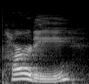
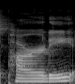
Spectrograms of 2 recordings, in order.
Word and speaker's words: party: So when you're saying something like party, you're noticing that it's difficult to put the T in the same place, party, as we would in something like better. Our T can go right behind the teeth. In party, we do have to cheat and pull the tongue a little further back to make that flap.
